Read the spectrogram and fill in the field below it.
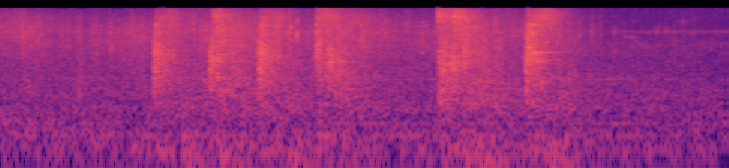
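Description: Boots scrape and thud on wood as a man climbs over a fence.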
